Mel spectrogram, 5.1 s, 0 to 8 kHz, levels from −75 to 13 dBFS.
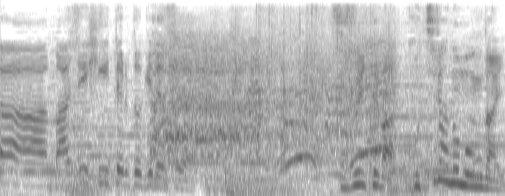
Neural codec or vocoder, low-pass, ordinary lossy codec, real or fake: none; 7.2 kHz; AAC, 32 kbps; real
